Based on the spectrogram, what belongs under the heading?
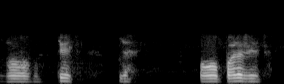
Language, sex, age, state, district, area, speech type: Marathi, male, 18-30, Maharashtra, Sindhudurg, rural, conversation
